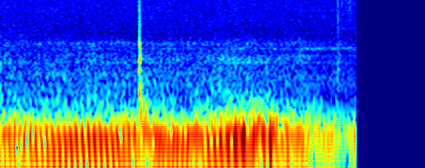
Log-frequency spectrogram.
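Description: A steady low rumble with a single faint click, which cuts off abruptly to dead silence about three and a half seconds in.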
